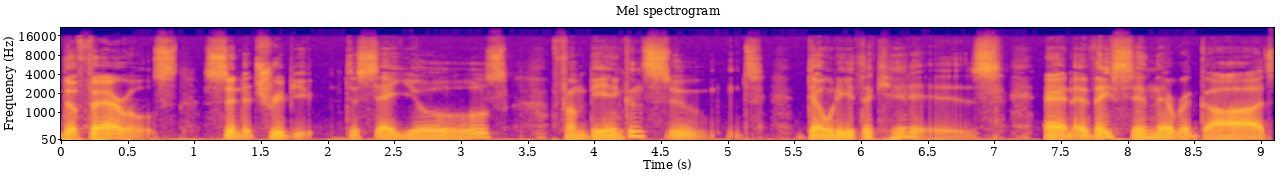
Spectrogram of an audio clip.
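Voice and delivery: sultry, low, deep voice, drawn out. Reading a viewer's fifty-dollar donation message aloud, in a sexy deep voice. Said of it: "I'm going to read you so sexy, my deep voice".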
